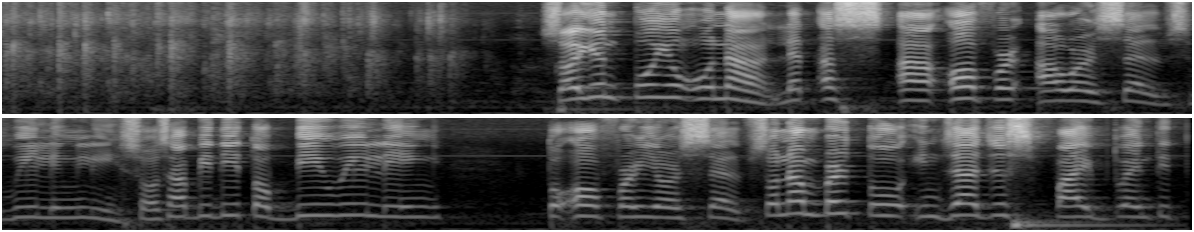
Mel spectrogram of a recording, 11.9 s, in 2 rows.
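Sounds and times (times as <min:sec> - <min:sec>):
church congregation clapping for the Lord during a sermon: 0:00.0 - 0:02.5
speech: 0:02.8 - 0:11.8.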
